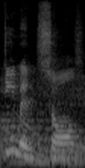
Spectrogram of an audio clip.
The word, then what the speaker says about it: Demon's Souls: remember is not called demon souls it's called demon's souls which i always forget and then i type in like oh right if there's a possessive s there that nobody ever pronounces so demon souls this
